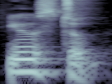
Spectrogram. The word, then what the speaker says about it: used to: Okay, you need not pronounce it. Used to.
